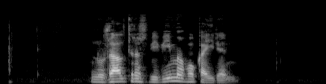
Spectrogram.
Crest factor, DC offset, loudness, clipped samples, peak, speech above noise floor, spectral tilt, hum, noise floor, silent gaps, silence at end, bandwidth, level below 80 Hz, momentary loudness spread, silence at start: 24 dB; under 0.1%; -22 LUFS; under 0.1%; 0 dBFS; 47 dB; -5 dB/octave; none; -69 dBFS; none; 0.95 s; 11 kHz; -66 dBFS; 16 LU; 0.9 s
